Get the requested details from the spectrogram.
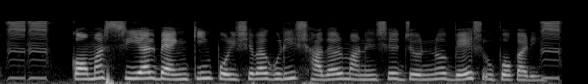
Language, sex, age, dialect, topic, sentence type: Bengali, female, 18-24, Standard Colloquial, banking, statement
